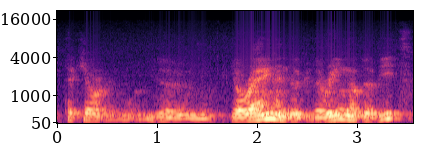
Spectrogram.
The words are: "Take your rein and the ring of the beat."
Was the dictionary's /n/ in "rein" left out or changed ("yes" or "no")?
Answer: no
